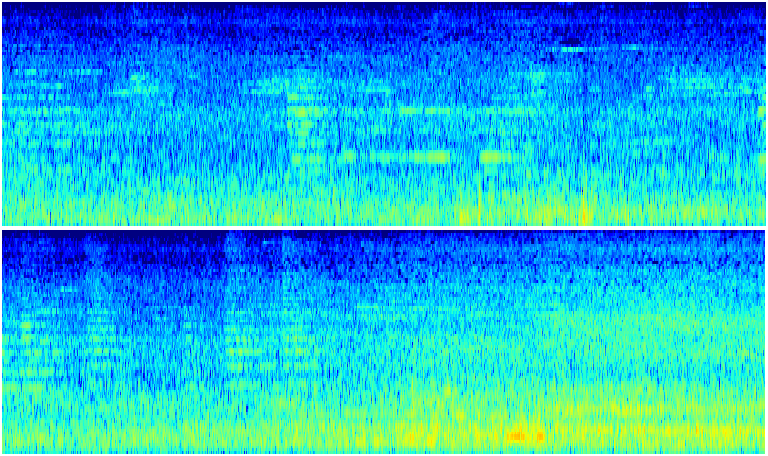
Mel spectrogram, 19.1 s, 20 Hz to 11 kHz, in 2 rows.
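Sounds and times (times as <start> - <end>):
electric train rumbling: 10.6 - 19.0.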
